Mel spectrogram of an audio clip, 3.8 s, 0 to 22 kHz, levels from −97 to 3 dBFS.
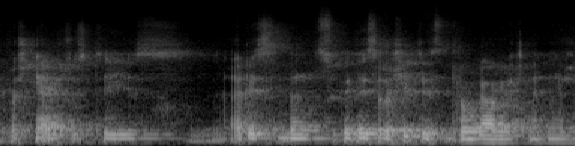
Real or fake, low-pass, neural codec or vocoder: fake; 19.8 kHz; codec, 44.1 kHz, 7.8 kbps, DAC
